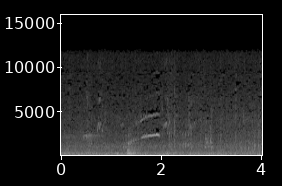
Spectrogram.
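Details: Capybara family with the father, a drawn-out whistled call sliding upward then levelling off, clear harmonic above, a fainter short whistle earlier, over steady outdoor background hiss.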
